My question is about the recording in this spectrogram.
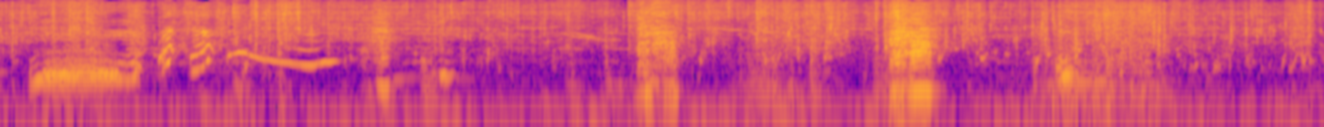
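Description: Garden hose water running and trickling, with two short splashy bursts about three and four and a half seconds in. A toddler's short babbles and squeals come in the first two seconds.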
